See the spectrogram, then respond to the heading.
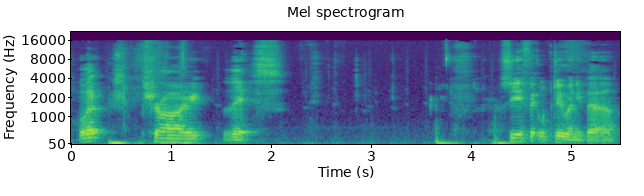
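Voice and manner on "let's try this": drawn out. Real, not acted. Gamer repeats a line slowly.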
